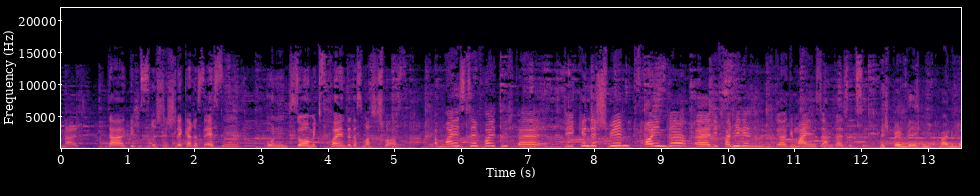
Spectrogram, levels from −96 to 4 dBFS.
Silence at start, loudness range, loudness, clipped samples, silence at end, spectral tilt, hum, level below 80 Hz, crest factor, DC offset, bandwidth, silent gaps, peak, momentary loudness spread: 0 s; 4 LU; -29 LUFS; under 0.1%; 0 s; -3.5 dB/octave; none; -50 dBFS; 18 dB; under 0.1%; 16 kHz; none; -12 dBFS; 10 LU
